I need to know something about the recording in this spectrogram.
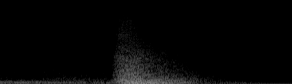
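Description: A short rising whoosh swells and cuts off.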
